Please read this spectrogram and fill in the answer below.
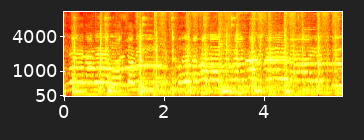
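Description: A song with a man singing, over maracas and other shakers keeping a steady rhythm.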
